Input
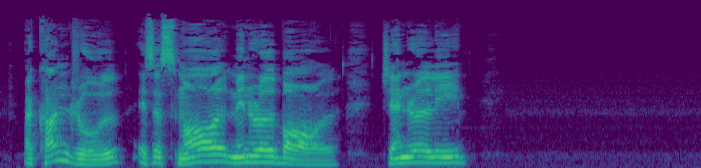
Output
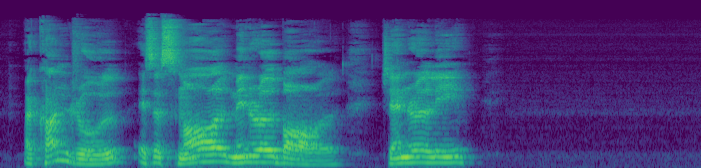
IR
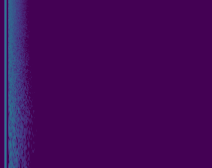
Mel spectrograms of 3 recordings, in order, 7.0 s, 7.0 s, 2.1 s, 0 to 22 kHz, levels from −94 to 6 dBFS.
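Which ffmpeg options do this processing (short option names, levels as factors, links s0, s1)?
-filter_complex "[0:a]asplit=2[s0][s1];[1:a]atrim=start_sample=2205,asetrate=52920,aresample=44100,highshelf=f=3100:g=9.5[s2];[s1][s2]afir=irnorm=-1:irlink=0,volume=2[s3];[s0][s3]amix=inputs=2:normalize=0"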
